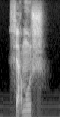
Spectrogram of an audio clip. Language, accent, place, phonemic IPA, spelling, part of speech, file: French, France, Lyon, /fɛʁ muʃ/, faire mouche, verb, LL-Q150 (fra)-faire mouche.wav
- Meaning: 1. to hit the bullseye 2. to come off; to hit home, to hit the nail on the head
